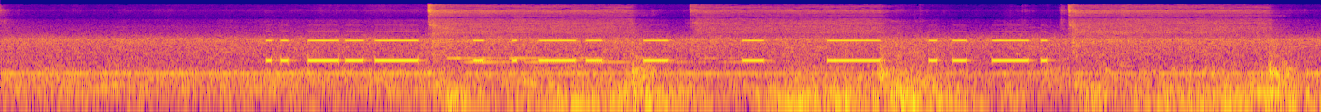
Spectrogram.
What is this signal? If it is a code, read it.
Beeps of irregular length, with radio static, room echo and the noise inside a subway train. There is no code.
